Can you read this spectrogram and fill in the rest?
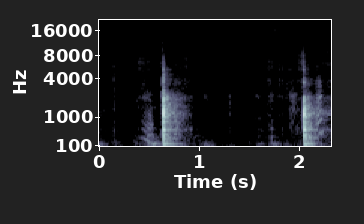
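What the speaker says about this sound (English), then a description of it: "if you've got big mushrooms, you're just going to chop them into 4" Two crisp, close knife chops through mushrooms on a cutting board, spaced well apart, with faint handling sounds in between.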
